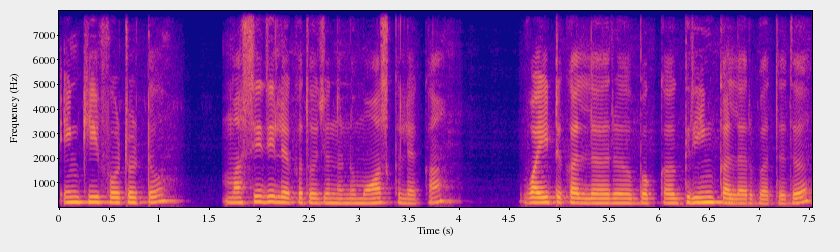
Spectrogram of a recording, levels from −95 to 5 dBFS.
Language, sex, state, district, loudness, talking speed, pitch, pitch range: Tulu, female, Karnataka, Dakshina Kannada, -19 LUFS, 110 wpm, 200 Hz, 185-215 Hz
